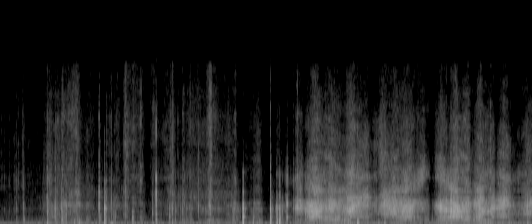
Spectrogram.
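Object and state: Cardboard soap box.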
